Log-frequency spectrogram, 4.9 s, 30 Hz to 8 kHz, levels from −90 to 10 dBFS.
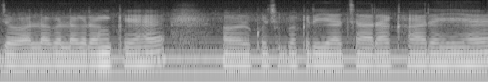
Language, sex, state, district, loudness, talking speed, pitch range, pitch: Hindi, male, Bihar, West Champaran, -16 LUFS, 145 wpm, 105-115 Hz, 110 Hz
